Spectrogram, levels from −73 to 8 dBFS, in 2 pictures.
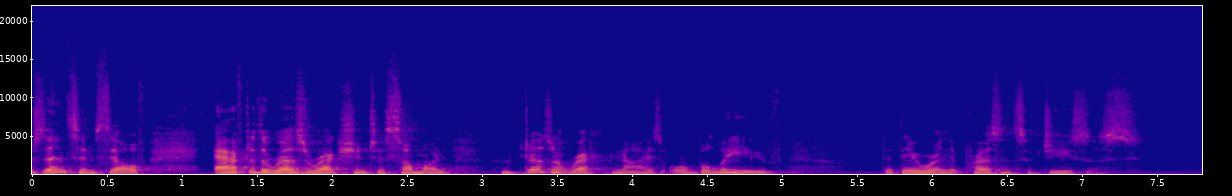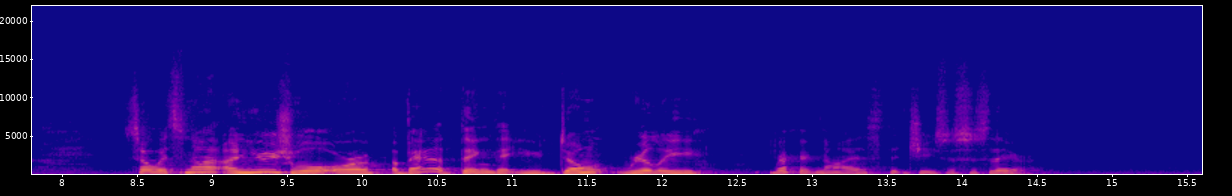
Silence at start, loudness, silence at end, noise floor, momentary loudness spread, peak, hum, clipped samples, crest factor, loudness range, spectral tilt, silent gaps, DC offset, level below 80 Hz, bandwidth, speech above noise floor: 0 s; -28 LUFS; 1.15 s; -59 dBFS; 15 LU; -8 dBFS; none; under 0.1%; 20 dB; 9 LU; -5.5 dB/octave; none; under 0.1%; -62 dBFS; 15.5 kHz; 31 dB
